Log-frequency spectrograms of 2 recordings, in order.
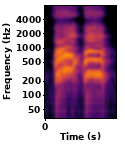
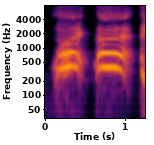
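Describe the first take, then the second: First: A lighter hint of the husky ghost, pitched higher; half-hearted husky imitation of a straining voice. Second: Much higher and louder, a husky strained ghost voice; imitating a husky male ghost struggling to talk. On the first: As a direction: sketch the struggling ghost voice again, more gently. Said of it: "kinda like husky, as I say, trying to struggle to talk". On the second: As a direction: croak it out like an old man fighting for breath. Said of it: "this is my impression of the ghost".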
